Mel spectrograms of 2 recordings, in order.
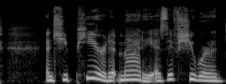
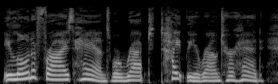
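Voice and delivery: ordinary delivery

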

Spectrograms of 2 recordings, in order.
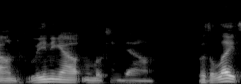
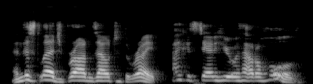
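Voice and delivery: calling up; 10 semitones higher, 5 dB louder than usual. Acted. Calling up from the ledge.

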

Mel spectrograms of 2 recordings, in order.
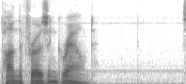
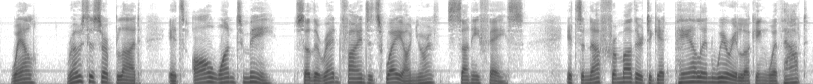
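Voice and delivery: higher-pitched mother's voice; brisk Dame Brinker; 6 semitones higher than usual. A narrator's reading. Mother settling the children's debate, higher voice. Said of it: "settled the matter with a quick".

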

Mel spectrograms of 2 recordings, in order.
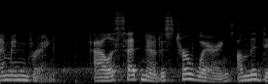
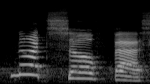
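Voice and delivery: slow, higher, louder warning; commanding stop; 7 semitones higher, 6 dB louder, much slower than usual. Acted. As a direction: draw it out to halt them. Miss Girk stops the kids leaving.

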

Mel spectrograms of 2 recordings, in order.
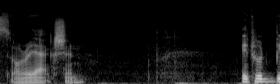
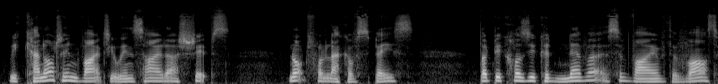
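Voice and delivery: higher, measured voice of a grave alien warning; alien messenger voice; 7 semitones higher than usual. Acted. Dotty voicing the alien to the Wolvers, higher solemn envoy.

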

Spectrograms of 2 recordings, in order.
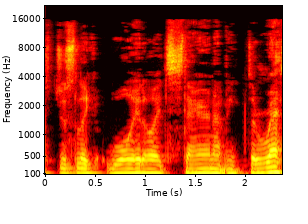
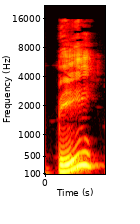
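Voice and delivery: "Bee?" shooting up very high; puzzled question; 12 semitones higher, 9 dB louder than usual. Retold or imitated. Polish woman not understanding stung man, puzzled "Bee?". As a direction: ask "Bee?" loudly, utterly baffled. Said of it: "Looking at me puzzled".

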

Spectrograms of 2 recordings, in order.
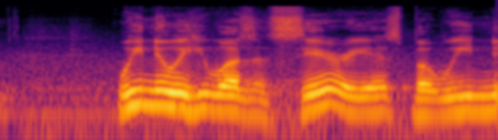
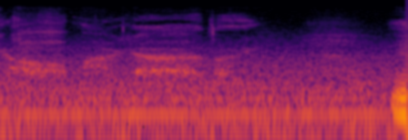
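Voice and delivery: breathless hushed aside; imitating a whisper; 21 dB quieter, much slower than usual. Mom on the phone reacting to Debbie, hushed whisper. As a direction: whisper it so the caller can't hear.

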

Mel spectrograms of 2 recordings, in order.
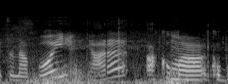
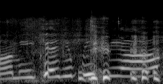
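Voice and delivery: mock little kid; 6 semitones higher, 4 dB louder than usual. Pretend child asking mommy.

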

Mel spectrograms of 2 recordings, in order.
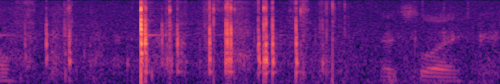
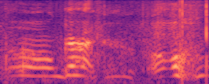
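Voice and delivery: startled yelp; 8 semitones higher, 9 dB louder than usual. Real, not acted. Falls into snowdrift.

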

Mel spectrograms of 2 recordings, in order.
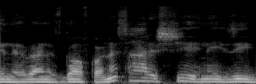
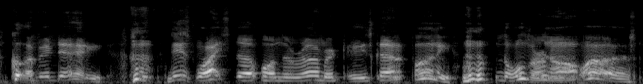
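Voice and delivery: high, giggly whimper to daddy; fawning conservative; 6 semitones higher than usual. Acted. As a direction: simper submissively in a put-on high voice. Acts submissive conservative licking the cart.

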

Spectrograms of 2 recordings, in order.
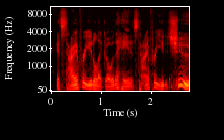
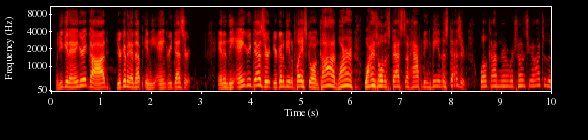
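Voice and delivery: loud, driving sermon; full-force pulpit preaching; fiery preaching; 6 semitones higher, 10 dB louder than usual. Acted. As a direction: preach it hard at the congregation.

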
